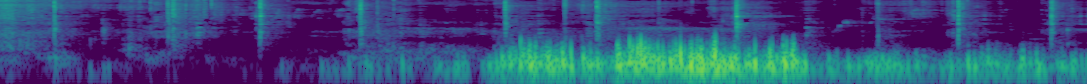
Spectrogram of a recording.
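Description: Sharp, irregular clicks and crackles of dry custard apple branches being handled, with a louder low rushing noise for about a second and a half in the middle.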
